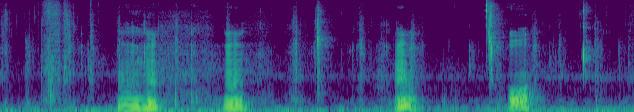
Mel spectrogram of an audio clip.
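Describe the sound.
Chewing tortellini tossed with pumpkin seeds, pumpkin seed oil, olive oil and lamb's lettuce: soft, moist crunching and biting clicks, broken by several short, voiced hums of appreciation.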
